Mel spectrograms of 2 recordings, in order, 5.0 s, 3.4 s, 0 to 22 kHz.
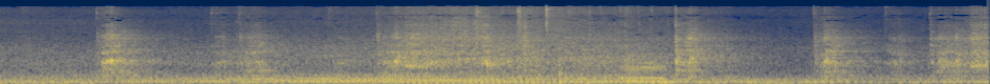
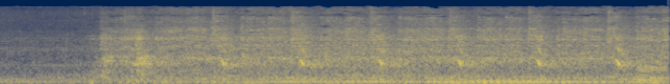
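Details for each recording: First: Yamaha Soul GT 125 scooter after repair: starts and settles to steady even low putter, no misfire; earlier rough sound caused by misaligned camshaft timing mark, hard starting by bad spark plug cap, weak battery; now normal. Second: Yamaha Soul GT 125 scooter with a hard-starting complaint: the starter whirs with steady compression pulses, but the engine will not start. Hard starting was traced to the spark plug cap; rings and valves were also replaced.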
